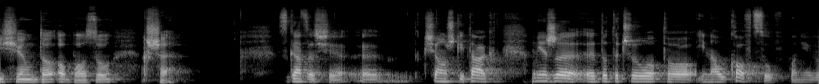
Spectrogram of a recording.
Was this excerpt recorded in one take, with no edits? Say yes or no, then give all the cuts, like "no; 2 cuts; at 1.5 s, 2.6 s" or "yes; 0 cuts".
no; 3 cuts; at 1.4 s, 5.3 s, 7.0 s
